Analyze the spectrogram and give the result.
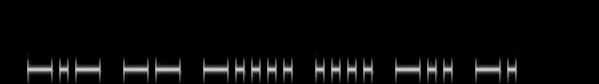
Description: Morse code, heard as a keyed tone, about 16 wpm, 700 Hz. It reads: KM6HDN
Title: USA Callsign DE Callsign - 6 Characters - 15wpm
